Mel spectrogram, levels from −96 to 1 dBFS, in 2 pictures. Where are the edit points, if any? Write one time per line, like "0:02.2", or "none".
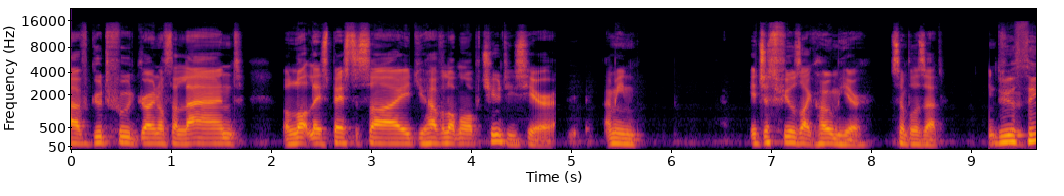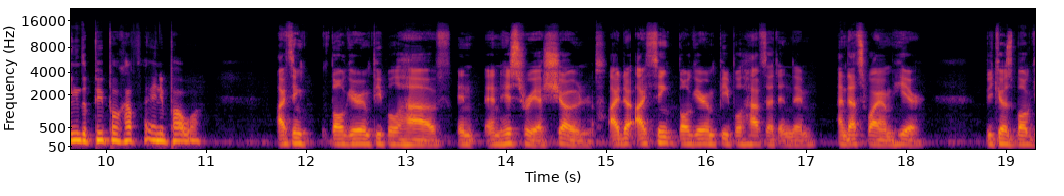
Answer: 0:04.8
0:09.2
0:14.8

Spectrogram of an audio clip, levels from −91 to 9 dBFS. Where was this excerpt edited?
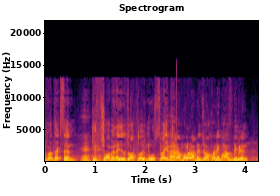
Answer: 0:02.6

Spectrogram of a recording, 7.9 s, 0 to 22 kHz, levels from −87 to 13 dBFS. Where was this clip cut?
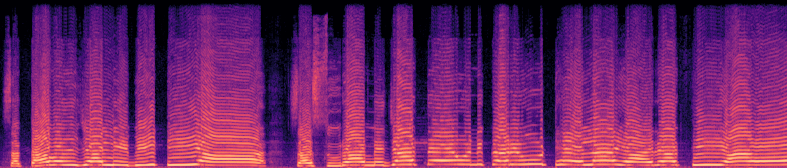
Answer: none

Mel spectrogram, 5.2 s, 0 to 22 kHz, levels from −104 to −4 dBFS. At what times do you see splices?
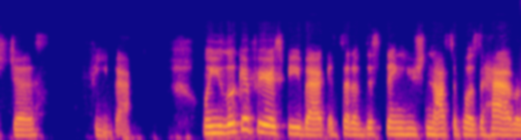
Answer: none

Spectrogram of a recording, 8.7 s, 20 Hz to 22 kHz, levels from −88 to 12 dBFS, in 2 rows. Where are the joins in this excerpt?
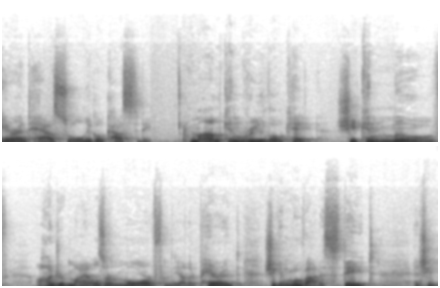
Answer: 0:01.4

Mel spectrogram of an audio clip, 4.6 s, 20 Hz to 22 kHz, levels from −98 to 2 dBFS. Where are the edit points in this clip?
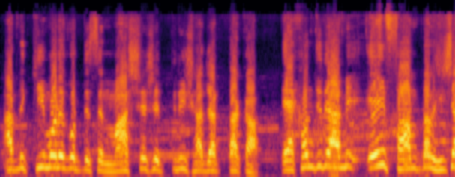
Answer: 0:02.7

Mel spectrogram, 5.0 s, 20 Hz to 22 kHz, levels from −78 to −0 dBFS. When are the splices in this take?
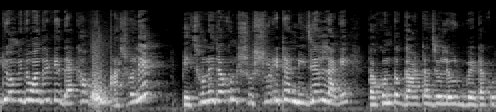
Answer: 0:01.0

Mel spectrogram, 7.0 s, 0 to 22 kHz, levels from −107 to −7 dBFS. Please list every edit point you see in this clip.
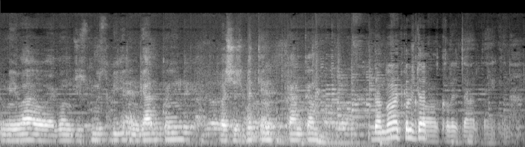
0:04.8

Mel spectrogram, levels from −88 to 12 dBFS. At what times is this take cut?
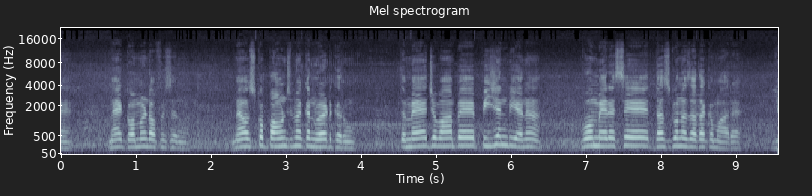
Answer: none

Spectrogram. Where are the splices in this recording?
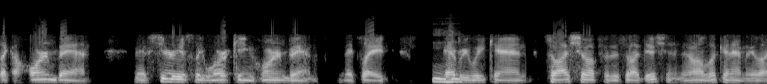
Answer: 0:03.2
0:05.3

